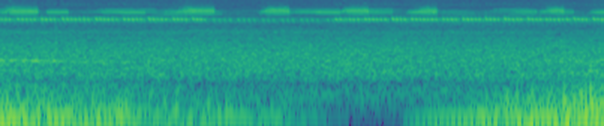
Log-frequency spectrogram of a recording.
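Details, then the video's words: Night crickets by a campfire: a continuous piercing trill overlaid with short bright chirp bursts repeating about twice a second, with a softer low rumble beneath. "Night Campfire Ambience with Cricket Sounds"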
